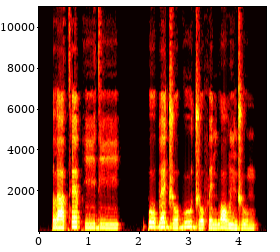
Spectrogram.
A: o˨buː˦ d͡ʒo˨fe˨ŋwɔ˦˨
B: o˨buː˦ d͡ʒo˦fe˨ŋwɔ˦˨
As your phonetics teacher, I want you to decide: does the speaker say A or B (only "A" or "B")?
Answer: A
